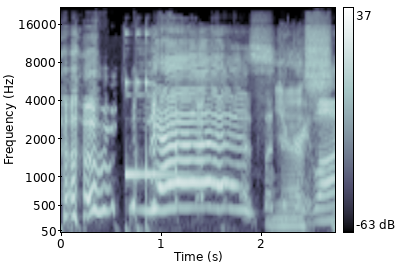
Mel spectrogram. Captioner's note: bell dings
